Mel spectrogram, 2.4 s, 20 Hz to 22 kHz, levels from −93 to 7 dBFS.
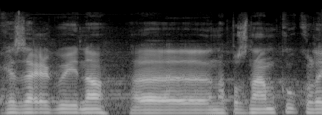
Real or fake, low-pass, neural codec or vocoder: real; 14.4 kHz; none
